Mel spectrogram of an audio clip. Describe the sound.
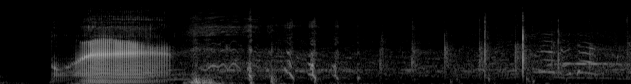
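A person imitates a pig with one loud, drawn-out squealing grunt lasting about a second, followed by scattered sharp clicks and softer vocal sounds.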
